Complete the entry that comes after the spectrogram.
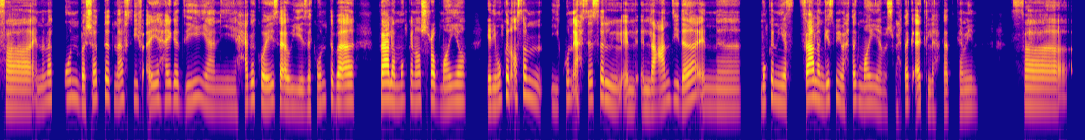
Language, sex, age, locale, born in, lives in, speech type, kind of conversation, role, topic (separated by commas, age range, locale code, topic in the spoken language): Arabic, female, 35-39, ar-EG, Egypt, Egypt, conversation, advice, user, إزاي كانت تجربتك مع الأكل الكتير وقت التوتر والضيق؟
